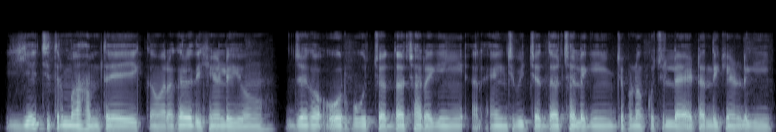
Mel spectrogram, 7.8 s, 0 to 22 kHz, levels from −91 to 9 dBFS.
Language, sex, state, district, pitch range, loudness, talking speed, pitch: Hindi, male, Uttarakhand, Uttarkashi, 105-110 Hz, -19 LUFS, 215 wpm, 110 Hz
